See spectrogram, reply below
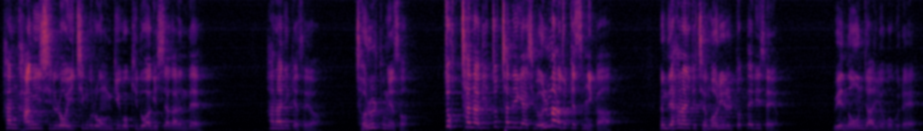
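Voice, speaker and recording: A pastor with a high, bright, forceful voice preaches with great animation and a fairly quick pace, telling a story and asking rhetorical questions of the congregation. The sanctuary's long reverb fills the recording.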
